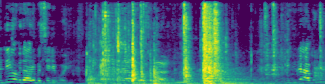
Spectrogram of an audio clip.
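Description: Metal clanks against a pickup truck's tailgate.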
